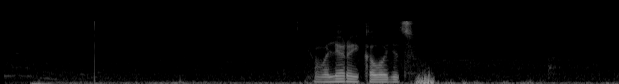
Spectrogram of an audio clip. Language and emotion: Russian, neutral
